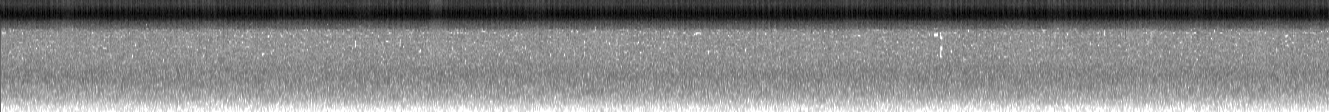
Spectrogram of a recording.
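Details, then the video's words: Crickets stridulating in an even, high-pitched chorus that sustains a sizzling trill throughout, with only slight flickers in loudness and no other sounds. "cricket sound"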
